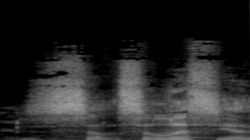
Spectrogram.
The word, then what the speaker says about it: Cilicia: Cilicia, there you go.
